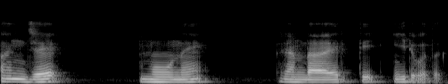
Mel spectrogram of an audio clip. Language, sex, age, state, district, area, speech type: Malayalam, male, 18-30, Kerala, Thrissur, rural, spontaneous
